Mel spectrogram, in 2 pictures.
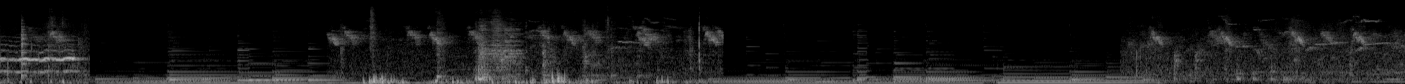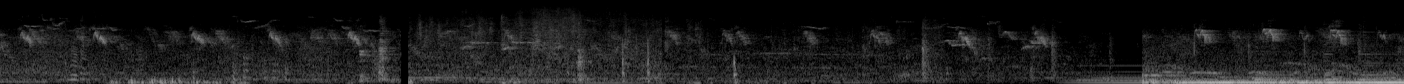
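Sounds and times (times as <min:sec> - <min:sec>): small birds chirping: 0:03.3 - 0:07.2, 0:11.2 - 0:28.0.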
